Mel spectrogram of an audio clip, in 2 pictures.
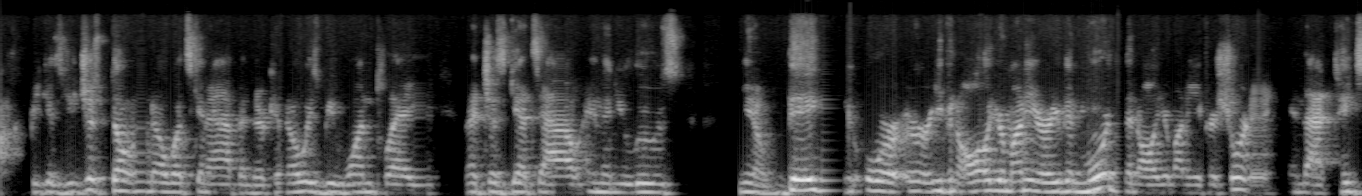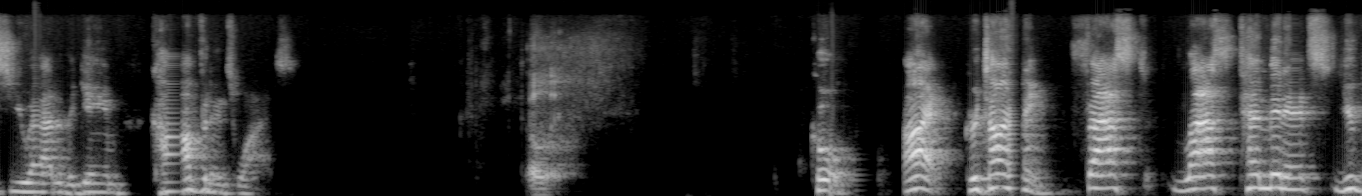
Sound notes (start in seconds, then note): none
